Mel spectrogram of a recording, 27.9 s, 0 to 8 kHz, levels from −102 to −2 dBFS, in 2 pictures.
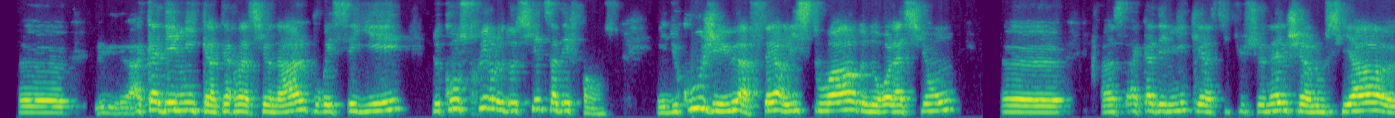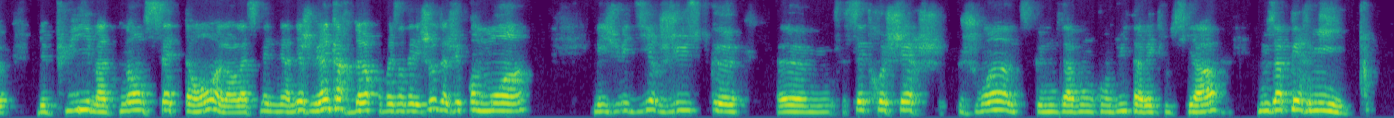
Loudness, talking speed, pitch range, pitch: -15 LUFS, 155 wpm, 165-205 Hz, 185 Hz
